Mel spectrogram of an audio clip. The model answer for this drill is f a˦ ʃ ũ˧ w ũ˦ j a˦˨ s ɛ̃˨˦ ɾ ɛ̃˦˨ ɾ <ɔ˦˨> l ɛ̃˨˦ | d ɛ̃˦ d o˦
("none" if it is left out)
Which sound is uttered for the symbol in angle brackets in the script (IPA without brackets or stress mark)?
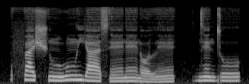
ɔ˨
